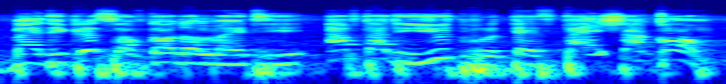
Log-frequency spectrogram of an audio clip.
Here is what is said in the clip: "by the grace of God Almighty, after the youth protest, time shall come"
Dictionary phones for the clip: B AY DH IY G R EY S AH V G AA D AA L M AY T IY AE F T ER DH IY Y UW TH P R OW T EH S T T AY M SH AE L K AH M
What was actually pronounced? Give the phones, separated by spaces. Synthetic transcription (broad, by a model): B AY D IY G R EY S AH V G AA D AA L M AY T IY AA F T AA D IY Y UW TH P R OW T EH S T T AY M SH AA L K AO M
